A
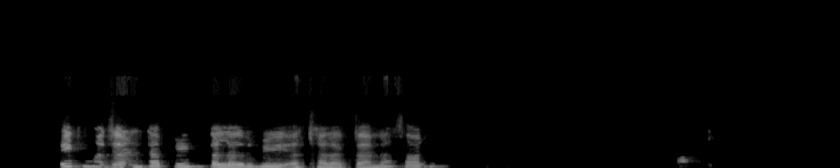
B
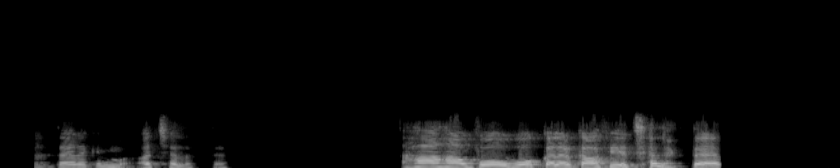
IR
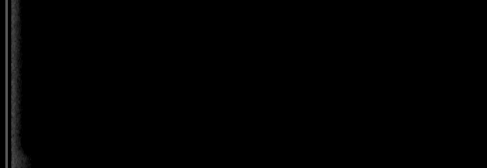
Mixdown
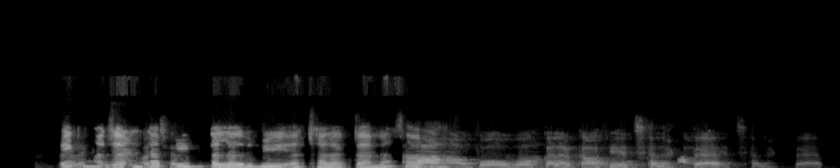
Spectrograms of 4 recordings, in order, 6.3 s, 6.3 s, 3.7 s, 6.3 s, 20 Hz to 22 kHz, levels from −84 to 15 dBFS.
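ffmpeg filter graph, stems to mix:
-filter_complex "[0:a]volume=-1.5dB,asplit=2[link_01][link_02];[1:a]volume=-16.5dB,asplit=3[link_03][link_04][link_05];[link_04]volume=-13dB[link_06];[link_05]volume=-23dB[link_07];[link_02]apad=whole_len=277846[link_08];[link_03][link_08]sidechaingate=range=-12dB:threshold=-50dB:ratio=16:detection=peak[link_09];[2:a]atrim=start_sample=2205[link_10];[link_06][link_10]afir=irnorm=-1:irlink=0[link_11];[link_07]aecho=0:1:762:1[link_12];[link_01][link_09][link_11][link_12]amix=inputs=4:normalize=0,dynaudnorm=framelen=110:gausssize=9:maxgain=11dB"

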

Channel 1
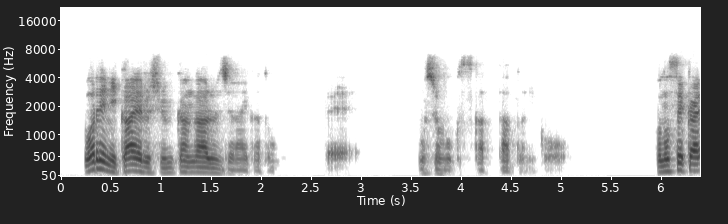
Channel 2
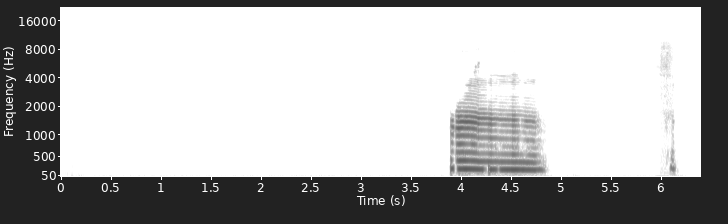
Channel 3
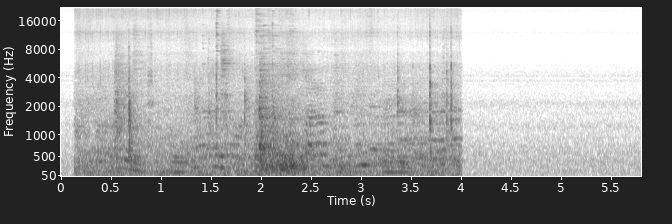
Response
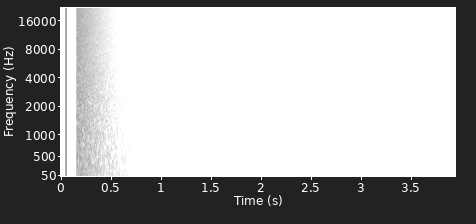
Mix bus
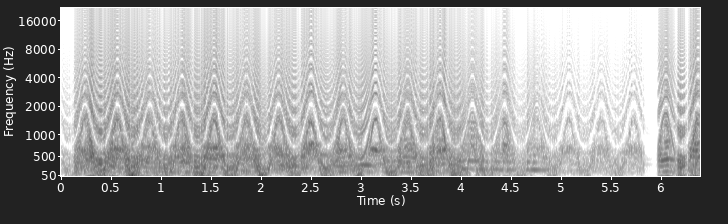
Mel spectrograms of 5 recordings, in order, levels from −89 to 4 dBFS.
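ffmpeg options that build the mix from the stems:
-filter_complex "[0:a]aeval=exprs='(tanh(8.91*val(0)+0.55)-tanh(0.55))/8.91':channel_layout=same,volume=-8dB[link_01];[1:a]volume=-8.5dB,asplit=2[link_02][link_03];[link_03]volume=-8.5dB[link_04];[2:a]lowpass=frequency=680:width_type=q:width=4.9,volume=1.5dB[link_05];[link_02][link_05]amix=inputs=2:normalize=0,highpass=110,lowpass=2400,acompressor=threshold=-33dB:ratio=8,volume=0dB[link_06];[3:a]atrim=start_sample=2205[link_07];[link_04][link_07]afir=irnorm=-1:irlink=0[link_08];[link_01][link_06][link_08]amix=inputs=3:normalize=0,bandreject=frequency=60:width_type=h:width=6,bandreject=frequency=120:width_type=h:width=6,bandreject=frequency=180:width_type=h:width=6,bandreject=frequency=240:width_type=h:width=6,bandreject=frequency=300:width_type=h:width=6,bandreject=frequency=360:width_type=h:width=6,bandreject=frequency=420:width_type=h:width=6,flanger=delay=16.5:depth=7:speed=2.3,acrusher=samples=41:mix=1:aa=0.000001:lfo=1:lforange=41:lforate=3.1"

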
